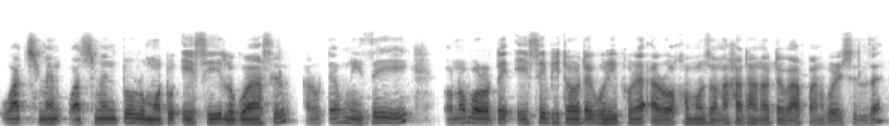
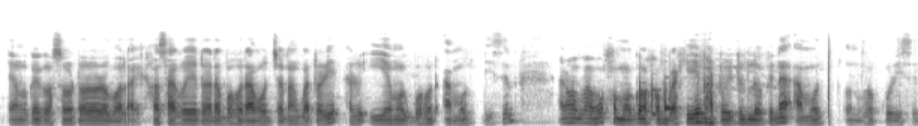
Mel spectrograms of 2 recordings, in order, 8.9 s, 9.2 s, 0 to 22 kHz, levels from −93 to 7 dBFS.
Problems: none marked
